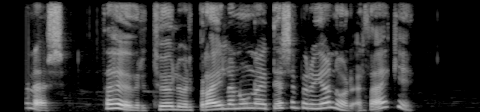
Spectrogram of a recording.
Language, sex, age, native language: Icelandic, female, 40-49, Icelandic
